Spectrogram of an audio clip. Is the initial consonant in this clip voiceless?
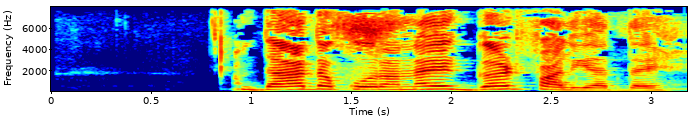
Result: no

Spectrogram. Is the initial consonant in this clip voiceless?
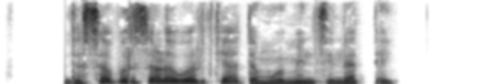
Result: no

